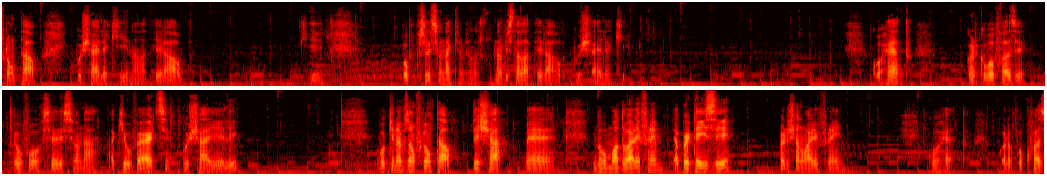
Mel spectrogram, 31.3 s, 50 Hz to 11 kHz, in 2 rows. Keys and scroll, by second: 0.6 g, 4.8 a, 5.0 b, 6.3 b, 7.3 b, 8.2 g, 10.0 r, 14.6 a, 14.8 a, 15.9 a, 16.1 b, 18.1 e, 20.4 z, 21.9 KP_1, 22.6 z, 25.1 g, 29.2 z, 29.9 a, 30.8 ctrl+r.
